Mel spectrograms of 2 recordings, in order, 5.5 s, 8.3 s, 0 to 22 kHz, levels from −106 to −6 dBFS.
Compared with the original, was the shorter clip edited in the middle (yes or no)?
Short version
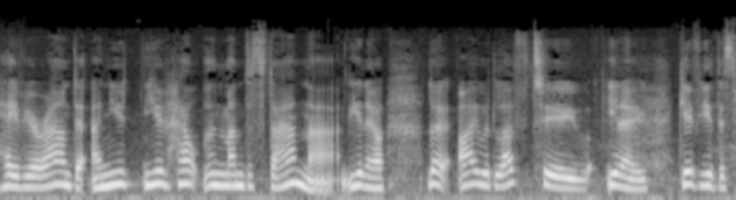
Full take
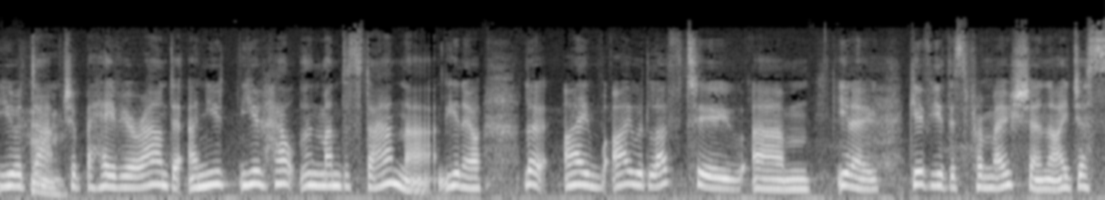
yes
